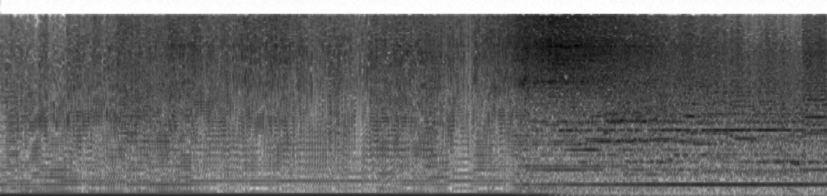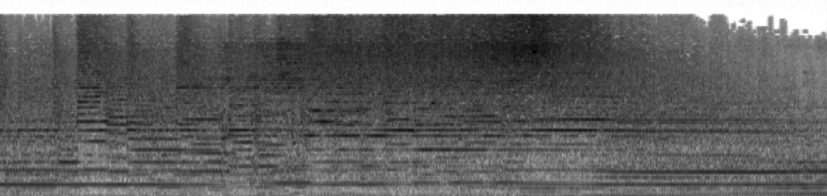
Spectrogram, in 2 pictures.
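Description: A live rock band plays with electric guitars, bass, keyboards and drums at a loud, even level. A deep held bass note sounds for about the first five seconds, then drops away, leaving guitar and keyboard chords. No singing is heard.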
